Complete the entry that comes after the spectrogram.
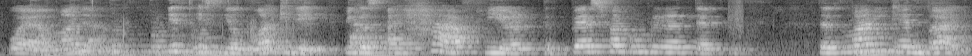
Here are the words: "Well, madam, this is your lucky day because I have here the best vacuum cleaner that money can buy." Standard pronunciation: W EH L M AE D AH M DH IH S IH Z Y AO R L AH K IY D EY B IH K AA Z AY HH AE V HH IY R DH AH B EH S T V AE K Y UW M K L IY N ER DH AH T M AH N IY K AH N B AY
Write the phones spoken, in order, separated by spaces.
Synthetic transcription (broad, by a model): W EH L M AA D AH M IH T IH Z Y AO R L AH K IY D EY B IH K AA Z AY HH AE V HH IY R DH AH B EH S T F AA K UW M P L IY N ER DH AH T M AH N IY K AH N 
